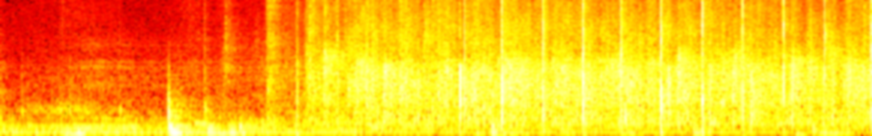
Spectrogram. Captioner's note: applause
